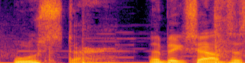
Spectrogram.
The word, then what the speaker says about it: Worcester: I think it's pronounced Worcester.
